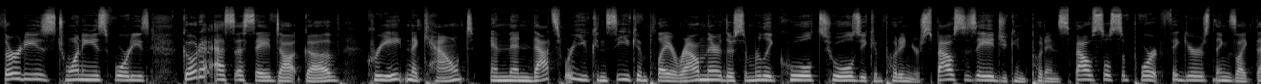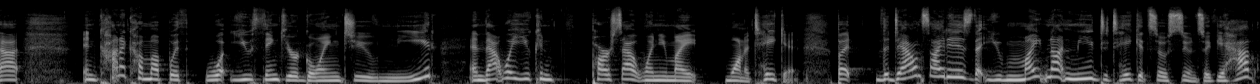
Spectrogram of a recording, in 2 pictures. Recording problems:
none

